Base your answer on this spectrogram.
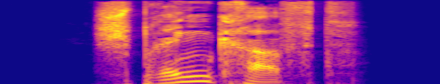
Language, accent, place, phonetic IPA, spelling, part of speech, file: German, Germany, Berlin, [ˈʃpʁɛŋˌkʁaft], Sprengkraft, noun, De-Sprengkraft.ogg
- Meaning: explosive force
